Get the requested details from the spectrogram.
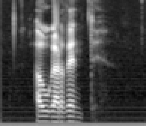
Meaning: aguardiente, a brandy or distillate obtained from grape pomace
- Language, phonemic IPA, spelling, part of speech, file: Galician, /awɣaɾˈðɛnte̝/, augardente, noun, Gl-augardente.ogg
